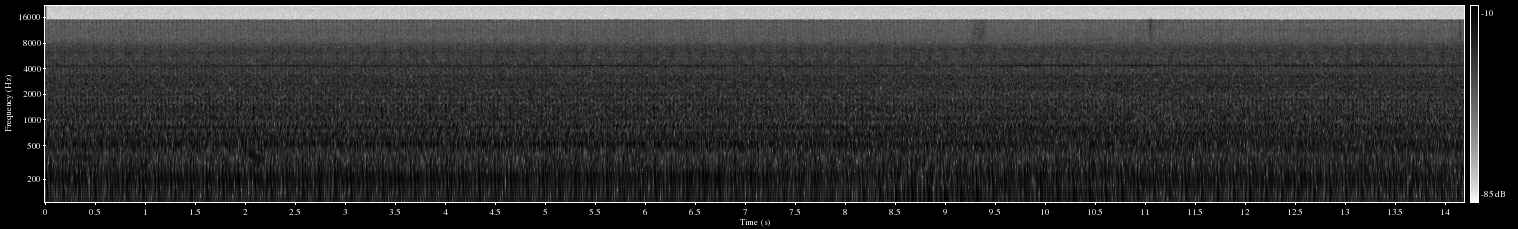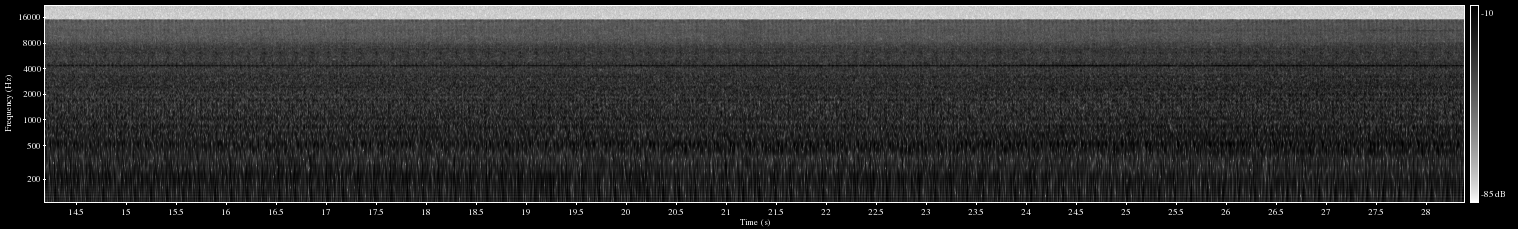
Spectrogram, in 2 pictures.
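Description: A vehicle's engine idling steadily, with a thin, steady high tone above it.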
